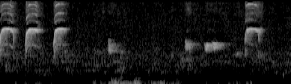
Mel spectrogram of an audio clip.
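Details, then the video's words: Local crystal kapas bar-winged prinia, caged and used to train cage birds, sings three loud arched high notes, then short lower chirps and low thumps, ending with one more arched note. "BURUNG MASTERAN CIBLEK KRISTAL GACOR / CIBLEK LOKAL KAPAS SUARA NGEBREN"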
